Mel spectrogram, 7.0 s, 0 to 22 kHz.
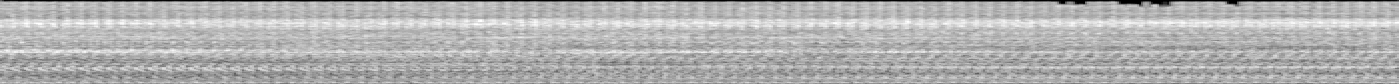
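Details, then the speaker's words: Diesel truck held at raised fast idle, boost gauge reading 23 psi: steady tick nearly two per second over the drone, noticed while towing before oil pressure issues; owner suspects an exhaust leak near exhaust studs under heat shield. "I believe that that's an exhaust leak. I heard it before I had any oil pressure issues."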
